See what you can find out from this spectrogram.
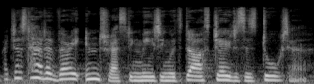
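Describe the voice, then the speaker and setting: A woman's voice: medium pitch, animated, fast, a little mellow, faint music behind, natural voice. A woman playing a cool, sardonic female imperial agent in a video game, with dry delivery.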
